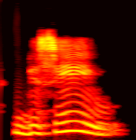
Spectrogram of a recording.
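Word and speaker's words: deceive: मात्रा पढ़ते हैं और सी ई का उच्चारण हमेशा हम स करते हैं तो सी का उच्चारण हम स करेंगे और देखिए ई आई का उच्चारण हम ई की मात्रा करेंगे और वी ई का उच्चारण हमने व करना है डिसीव देखिए दोस्तों डिसीव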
